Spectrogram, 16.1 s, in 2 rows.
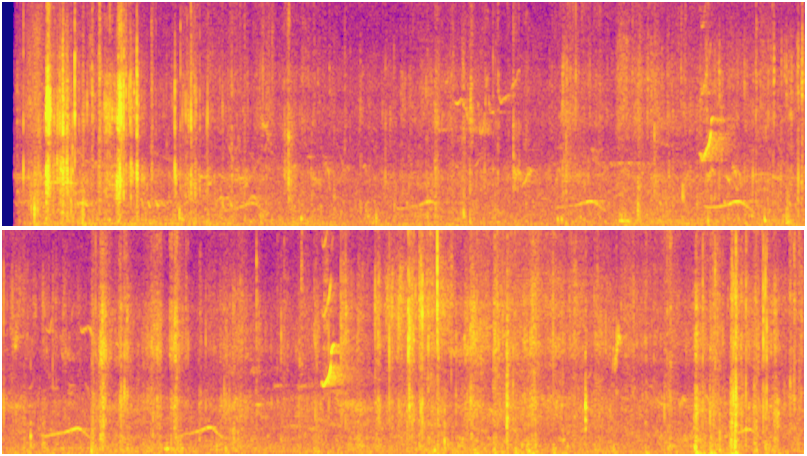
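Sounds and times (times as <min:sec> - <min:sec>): soft clicks and crackles: 0:00.2 - 0:02.1
high bird chirps: 0:04.0 - 0:11.7
whistled bird call: 0:08.4 - 0:10.5.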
